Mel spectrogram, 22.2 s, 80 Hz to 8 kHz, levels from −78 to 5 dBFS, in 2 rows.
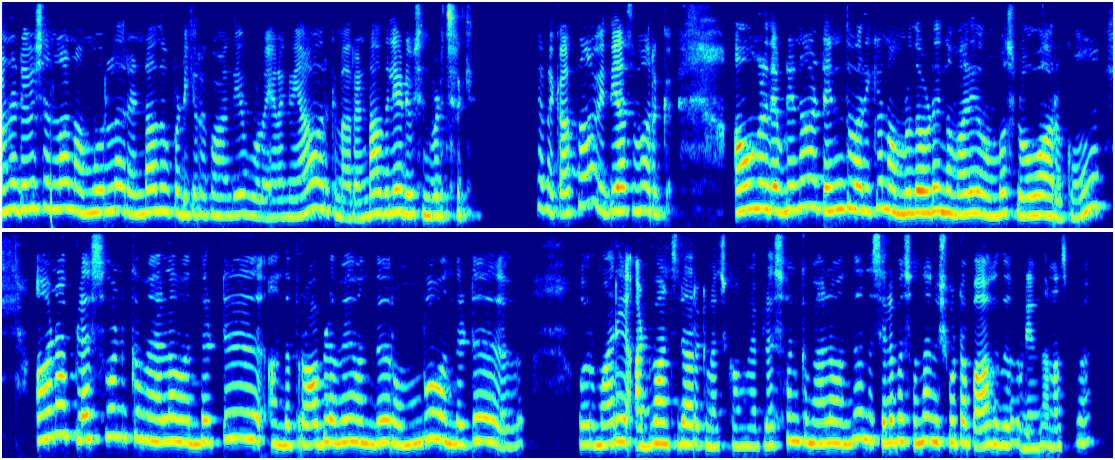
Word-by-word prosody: ஆனா, 305 +3 -1
டிவிஷன்லாம் 335 0 -2
நம்ம 285 -1 0
ஊர்ல 300 +2 -2
2வது 285 +3 -1
படிக்கிற 260 -1 -3
குழந்தையே 245 +1 -5
போடும். 225 -2 -6
எனக்கு 225 +1 -8
ஞாபகம் 320 +7 -1
இருக்கு. 290 -7 -6
நான் 210 0 -5
2வதுலயே 270 +5 0
டிவிஷன் 260 -1 0
படிச்சிருக்கேன். 250 +1 -3 0.6
எனக்கு 285 -4 -6
அதான் 375 +10 -4
வித்தியாசமா 300 +1 +2
இருக்கு. 280 +1 -8 0.7
அவுங்களது 325 +1 +5
எப்பிடின்னா? 320 +4 0 0.2
10த் 325 +2 +3
வரைக்கும் 315 +2 0
நம்மளுத 275 0 +5
விட 285 +1 +5
இந்தமாரி 270 -1 +3 0.2
ரொம்ப 245 +2 -1
ஸ்லோவா 250 -1 +1
ஆ - - +2
இருக்கும். 235 +7 -4 0.6
ஆனா 355 +4 +2
+1க்கு 345 +2 0
மேல 300 0 +1
வந்துட்டு 285 +3 -1 0.4
அந்த 255 -1 0
ப்ராப்ளமே 280 +3 +2
வந்து 275 0 +1
ரொம்ப 260 +4 -1 0.2
வந்துட்டு 270 +1 -1 1.1
ஒருமாரி 255 +3 0 0.2
அட்வான்ஸ்ட்டுடா 265 +1 +2
இருக்குன்னு 245 -3 -5
வச்சிக்கோங்களேன். 235 0 -7
+1க்கு 285 +4 -1
மேல 270 +1 0
வந்து 270 +5 -1
அந்த 320 -2 0
சிலபஸ் 285 +1 +1
வந்து 305 +3 +2
அங்க 290 -1 +2
ஷூட் 285 -1 +1
அப் 235 -4 +3
ஆகுது 250 0 0
அப்பிடின்தான் 225 -1 -6
நான் 230 0 -7
சொல்வேன். 280 +3 -11
275 Hz, 150 wpm, -24 LUFS, 255-305 Hz, 1.1 s, அவுங்களது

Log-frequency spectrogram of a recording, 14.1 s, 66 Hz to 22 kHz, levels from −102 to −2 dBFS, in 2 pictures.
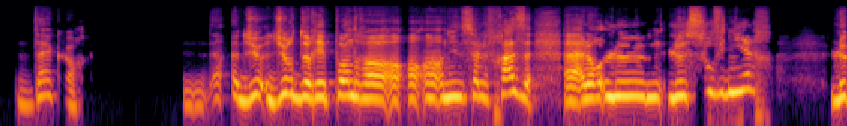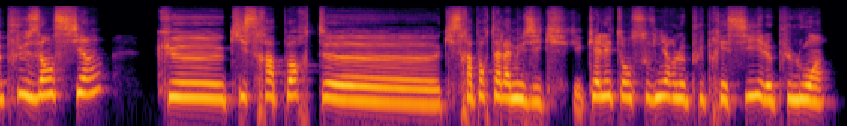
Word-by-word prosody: D'accord. 260 +10 -10 0.8
D'a 175 +8 -14
dur, 235 +5 +2
dur 275 +6 +3
de 255 - +4
répondre 255 +1 +3
en 230 -2 +4
en 235 +1 -2
en - - -1
en 245 - +3
une 260 0 +5
seule 255 0 -2
phrase. 300 0 +2 0.3
A 210 - +4
alors 240 +4 +4
le, 265 0 +5
mmh, 250 0 +2
le 255 +2 +4
souvenir 320 +5 +1 0.5
le 235 +5 +2
plus 275 +1 -1
ancien 300 +3 -1 0.4
que 250 -2 -1
qui 260 +3 -5
se 255 - -5
rapporte, 275 0 -5
heu, 200 -5 -1
qui 170 - -7
se - - -5
rapporte 255 +2 -5
à - - +2
la 245 - 0
musique? 205 -6 -3
Q - - -15
quel 265 -1 -1
est 270 -1 -4
ton 255 -2 -3
souvenir 250 +1 -3
le 240 - -2
plus 230 +3 -11
précis 230 +5 -4
et - - -3
le 225 - 0
plus 230 +2 -6
loin? 215 -3 -1
250 Hz, 190 wpm, -22 LUFS, 225-270 Hz, 0.8 s, une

